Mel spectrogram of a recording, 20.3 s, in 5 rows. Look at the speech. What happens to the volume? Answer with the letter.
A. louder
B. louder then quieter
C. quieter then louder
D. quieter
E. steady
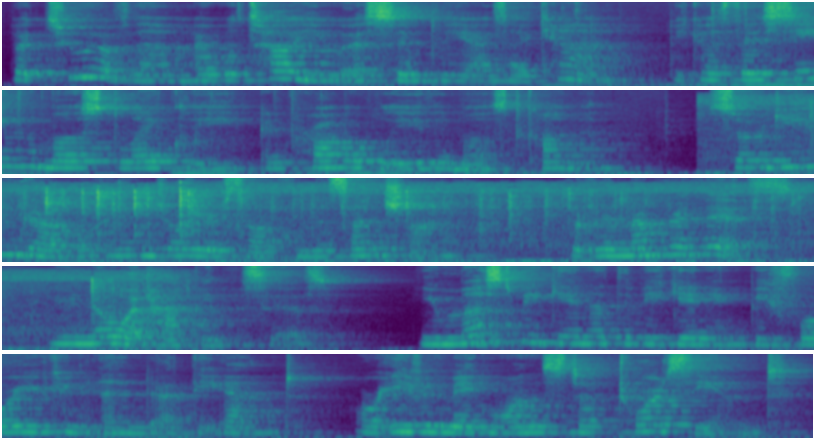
E.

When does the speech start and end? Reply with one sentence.
You can hear the speech from 0.0 to 20.2 s.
